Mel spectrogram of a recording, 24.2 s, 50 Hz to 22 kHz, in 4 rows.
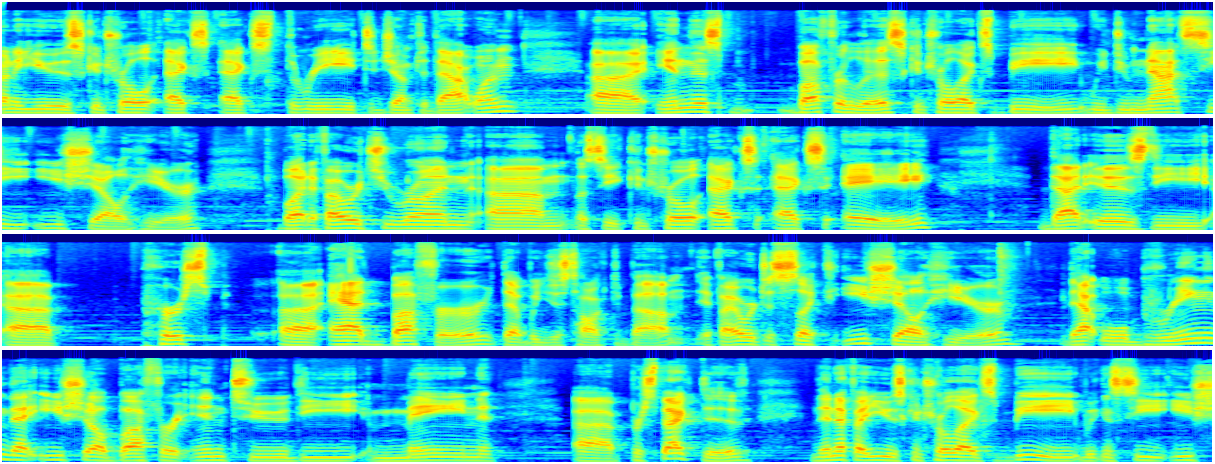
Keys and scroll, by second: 7.5 ctrl+g, 8.9 ctrl+g, 17.1 Return, 23.8 ctrl+j.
